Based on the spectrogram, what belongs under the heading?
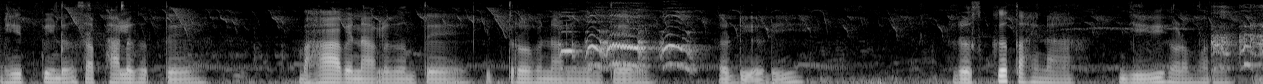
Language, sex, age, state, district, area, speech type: Santali, female, 60+, Odisha, Mayurbhanj, rural, spontaneous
